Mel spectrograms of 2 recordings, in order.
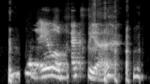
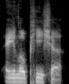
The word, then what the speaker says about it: alopecia: alopexia. So I just You said it added, right just now. The correct way to say is alopecia.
